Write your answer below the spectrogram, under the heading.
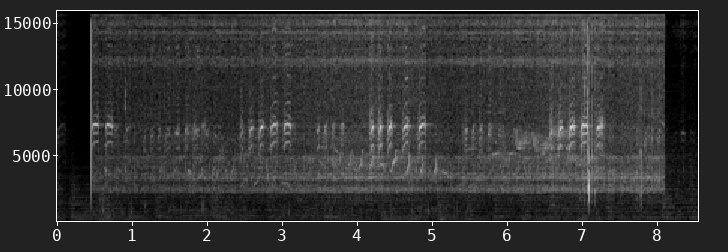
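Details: Great tit (Parus major) chicks in a nest in a forest begging for food while the parents busily bring caterpillars, worms and small flies: a steady high hiss broken by rapid thin, shrill cheeps, with soft music underneath.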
